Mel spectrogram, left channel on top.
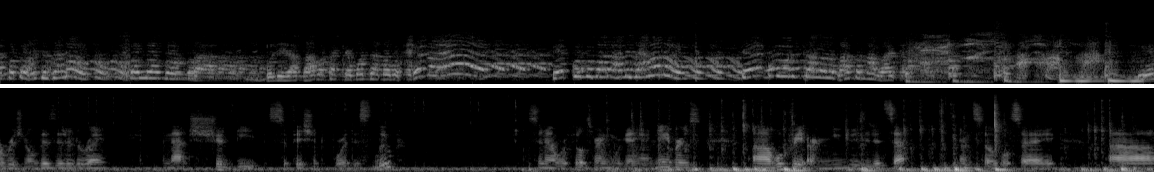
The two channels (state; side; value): different; both; correlation 0.00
